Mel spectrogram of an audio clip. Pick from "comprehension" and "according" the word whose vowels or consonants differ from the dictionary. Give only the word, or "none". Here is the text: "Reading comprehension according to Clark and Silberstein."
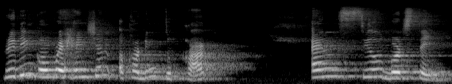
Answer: none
